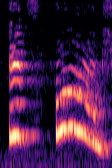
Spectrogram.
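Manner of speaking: high, loud squeal of fun; duckling in the water calls out, high and loud; delighted cry. Acted. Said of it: "she cried".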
